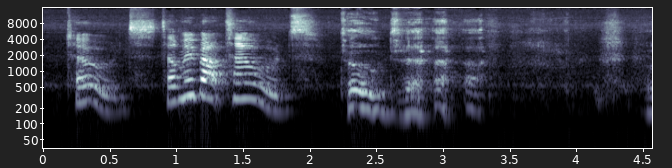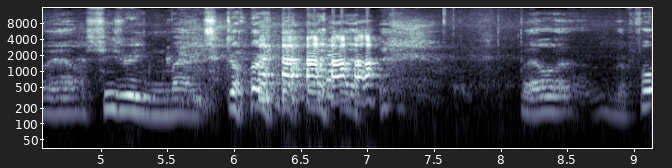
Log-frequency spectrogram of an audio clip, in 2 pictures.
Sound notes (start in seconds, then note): 4.1 laughs; 5.4 laughter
